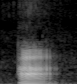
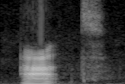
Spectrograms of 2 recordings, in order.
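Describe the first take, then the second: First: The final T is dropped, ending on ah. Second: The final T sound is clearly pronounced. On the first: The speaker calls it wrong. "they don't pronounce the T sound. ... just an ah sound with a downward inflection" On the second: The speaker calls it right. "instead of saying at"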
